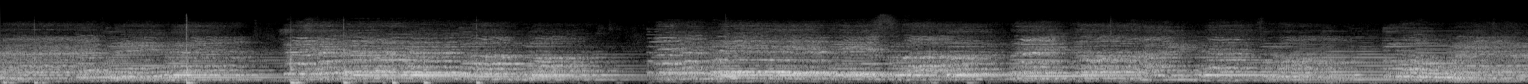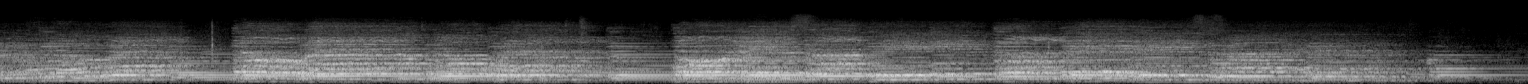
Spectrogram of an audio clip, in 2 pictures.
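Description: Congregation singing a hymn together in long, held phrases, dying away near the end.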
